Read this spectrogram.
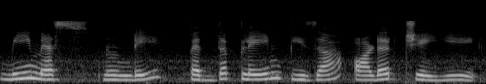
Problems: constant background noise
